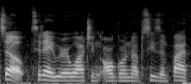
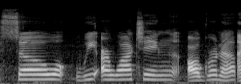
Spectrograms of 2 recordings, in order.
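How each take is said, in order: First: Said in the usual way. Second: Slow, drawn-out intro line; slow announcement. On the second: Real, not acted. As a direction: spell out the title slowly. Announces the episode, slowly.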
